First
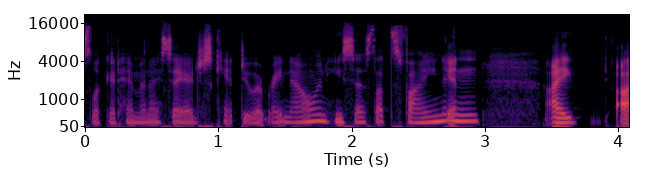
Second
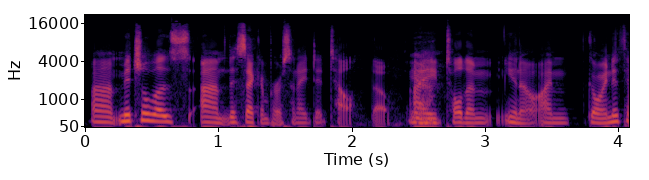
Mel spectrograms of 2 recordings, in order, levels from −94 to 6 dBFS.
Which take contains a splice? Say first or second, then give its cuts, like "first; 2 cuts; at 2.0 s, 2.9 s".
first; 1 cut; at 2.7 s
